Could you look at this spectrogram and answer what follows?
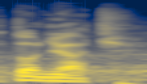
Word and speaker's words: Toniati: Meu nome é Toniati. Toniati. Toniati. Toniati. Como se escreve Toniati?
